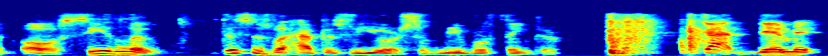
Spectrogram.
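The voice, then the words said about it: Imitates another person's voice. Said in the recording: “In my Kevin Hart voice.”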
